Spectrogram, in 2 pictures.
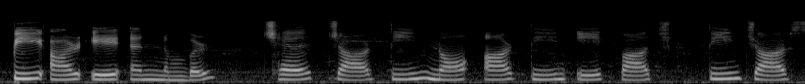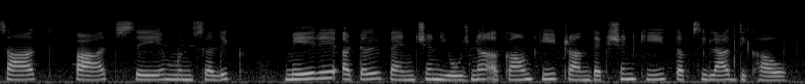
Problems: constant background noise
